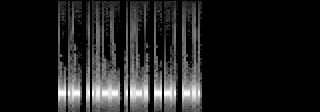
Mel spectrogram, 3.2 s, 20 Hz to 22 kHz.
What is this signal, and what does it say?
Morse code, heard as a keyed tone, about 51 wpm, 700 Hz. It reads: K3FGD
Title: USA Call Signs - 5 Characters - 3x Character Spacing - 50wpm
